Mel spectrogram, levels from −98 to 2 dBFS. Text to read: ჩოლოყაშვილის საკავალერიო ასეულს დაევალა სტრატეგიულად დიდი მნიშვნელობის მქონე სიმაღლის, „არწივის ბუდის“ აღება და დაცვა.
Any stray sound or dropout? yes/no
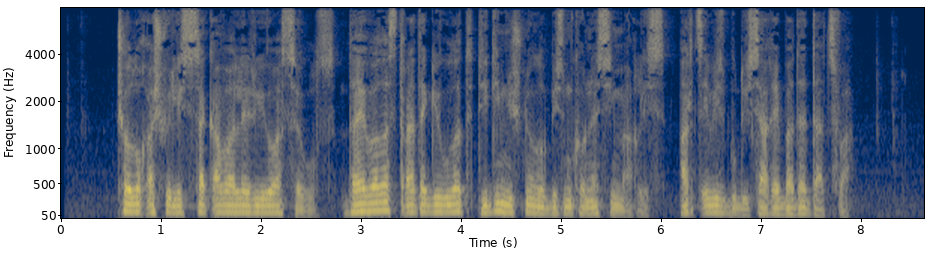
no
